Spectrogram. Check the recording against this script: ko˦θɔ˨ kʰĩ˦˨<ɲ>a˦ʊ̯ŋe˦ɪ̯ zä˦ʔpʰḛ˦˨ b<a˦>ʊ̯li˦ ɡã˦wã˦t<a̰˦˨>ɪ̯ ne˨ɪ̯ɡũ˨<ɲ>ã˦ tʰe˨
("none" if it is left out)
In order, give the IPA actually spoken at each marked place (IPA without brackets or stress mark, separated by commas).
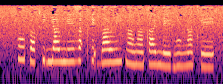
ɲ, a˦, a˦, ŋ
